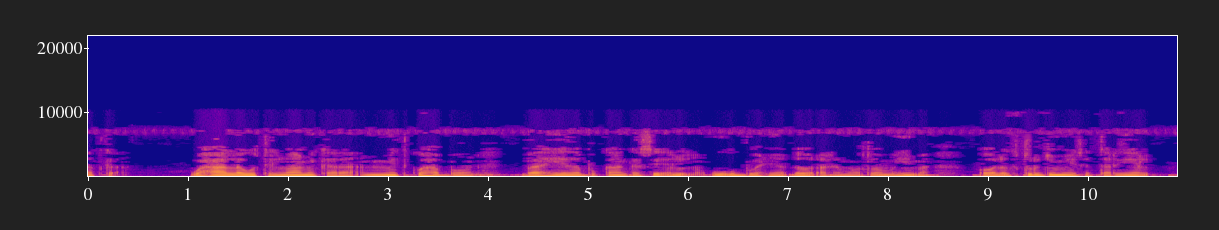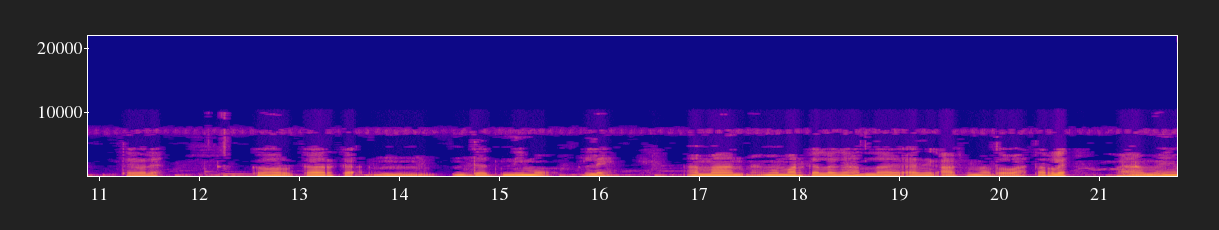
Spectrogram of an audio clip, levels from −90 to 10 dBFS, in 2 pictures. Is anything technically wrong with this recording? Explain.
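Yes. Throughout the speech there is heavy transform-codec damage, likely WMA compression at a low bitrate around 24 kbps. The encoder quantises long blocks, so noise smears over tens of milliseconds and weak spectral lines vanish, leaving a ringing, washy quality with hiss that swells and fades with the voice. Nothing remains above 10.6 kHz. Unlike a plain low-pass filter, which only dulls the top, this also pre-echoes within the remaining band.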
